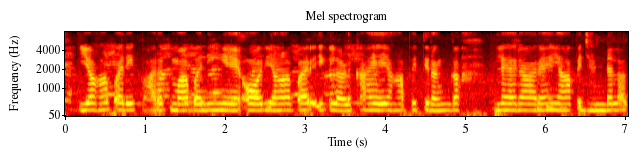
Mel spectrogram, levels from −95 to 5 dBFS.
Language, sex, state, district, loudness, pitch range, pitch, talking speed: Hindi, female, Uttar Pradesh, Jalaun, -22 LUFS, 225-235 Hz, 230 Hz, 195 wpm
